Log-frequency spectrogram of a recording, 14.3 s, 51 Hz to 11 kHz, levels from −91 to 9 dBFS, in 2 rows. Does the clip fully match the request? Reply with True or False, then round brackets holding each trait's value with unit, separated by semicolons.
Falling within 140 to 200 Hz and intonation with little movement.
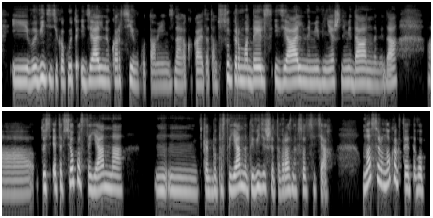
True (190 Hz; 2.2 semitones)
